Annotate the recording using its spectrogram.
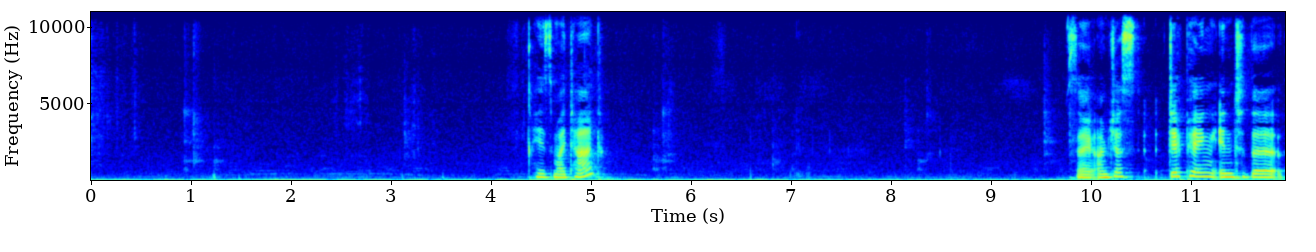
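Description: Small objects are picked up and set down on a wooden table with light knocks.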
